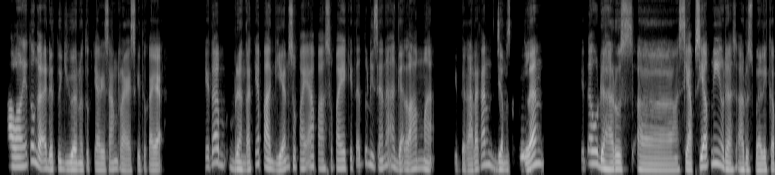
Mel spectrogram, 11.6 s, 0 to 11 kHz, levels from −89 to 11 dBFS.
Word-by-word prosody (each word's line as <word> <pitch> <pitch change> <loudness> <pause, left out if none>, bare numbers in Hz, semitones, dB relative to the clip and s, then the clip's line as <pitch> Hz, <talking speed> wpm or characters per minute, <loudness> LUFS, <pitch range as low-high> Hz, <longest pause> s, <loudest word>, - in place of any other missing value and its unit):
awalnya 180 0 +5
tuh 280 - 0
enggak 140 - +4
ada 130 - +3
tujuan 125 -1 +2
untuk - - -11
cari 120 -2 -1
sunrise 120 -4 -3
gitu 110 -3 -8
kayak 110 0 +1 0.6
kita 245 +8 -1
berangkatnya 135 - -1
pagian 135 - +1
supaya 170 -1 -3
apa? 145 -4 -5
Supaya 150 0 -1
kita 160 +1 -9
tuh 245 - -12
di - - -1
sana 150 +3 -4
agak 130 -6 -3
lama 135 +1 -1 0.3
gitu 120 -1 -15
karena 110 +4 -1
kan 210 +5 -1
jam 130 -1 +1
9.00 235 - +4 0.5
kita 240 - -8
udah 230 -10 +5
harus, 130 0 +3
eee, 115 -3 -1
siap-siap 135 - +3
nih, 235 -2 +2
udah 130 -8 +2
harus - - -12
harus 120 -1 -1
balik 115 +1 +1
130 Hz, 190 wpm, -24 LUFS, 120-170 Hz, 0.6 s, awalnya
